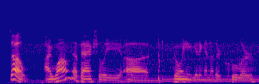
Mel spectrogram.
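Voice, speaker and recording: Audible room echo hangs around the speech. The man delivers it at a fairly slow pace. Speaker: gaming YouTuber. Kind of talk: gameplay commentary. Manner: casual, halting with many fillers.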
